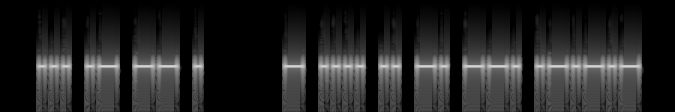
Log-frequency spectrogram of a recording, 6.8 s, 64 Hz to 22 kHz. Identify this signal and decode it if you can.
Morse code, heard as a keyed tone, about 20 wpm, 700 Hz. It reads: SAME THING.
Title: 2x Word-Spacing - Sentences from Top 200 Words - 20wpm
